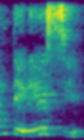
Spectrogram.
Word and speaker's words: interesse: beleza e na palavra interesse Olha o que que vai acontecer o i não é pronunciado im assim ó é nasal im aí depois eu tenho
